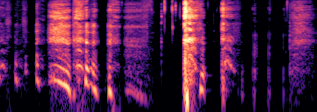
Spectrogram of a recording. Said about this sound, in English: I'm coughing, but I'm about to die.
